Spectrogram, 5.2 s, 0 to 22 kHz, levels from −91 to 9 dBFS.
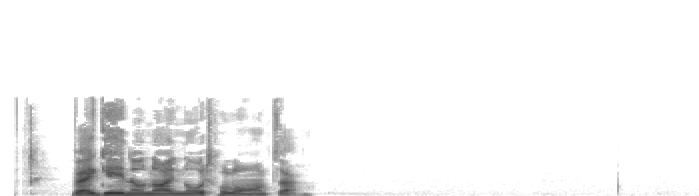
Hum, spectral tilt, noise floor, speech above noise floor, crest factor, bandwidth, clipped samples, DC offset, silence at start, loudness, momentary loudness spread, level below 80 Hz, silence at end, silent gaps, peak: none; -5 dB/octave; -80 dBFS; 62 dB; 22 dB; 11.5 kHz; under 0.1%; under 0.1%; 0.2 s; -19 LUFS; 11 LU; -68 dBFS; 2.95 s; none; 0 dBFS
